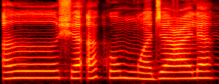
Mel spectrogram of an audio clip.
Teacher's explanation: میم ساکن کے بعد واو آ رہی ہے تو آپ نے یہاں پہ میم پہ نہیں رکنا۔ بہت سے لوگ ہر میم ساکن کے اوپر رک رہے ہوتے ہیں، ایسا کرنا درست نہیں ہے۔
